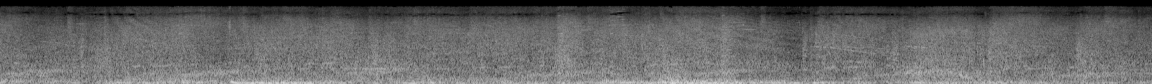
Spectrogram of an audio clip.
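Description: Monsters roar and growl.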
